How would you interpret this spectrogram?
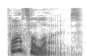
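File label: "fossilise", English, British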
